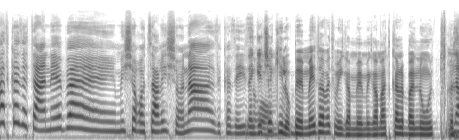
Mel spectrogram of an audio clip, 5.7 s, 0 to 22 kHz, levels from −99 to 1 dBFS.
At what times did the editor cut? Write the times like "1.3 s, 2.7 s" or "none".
3.6 s, 4.2 s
